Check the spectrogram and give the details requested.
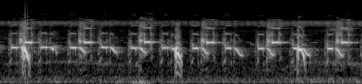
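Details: Grey francolin pair calling: fast, repeated harsh ringing notes, interleaved and overlapping in a rhythmic duet, with a steady high hiss and low rumble in the background.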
